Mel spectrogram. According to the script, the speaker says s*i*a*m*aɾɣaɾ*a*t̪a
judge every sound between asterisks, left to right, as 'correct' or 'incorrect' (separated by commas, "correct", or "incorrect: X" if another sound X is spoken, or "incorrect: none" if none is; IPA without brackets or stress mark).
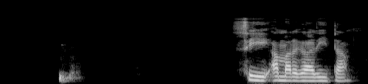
correct, correct, incorrect: i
